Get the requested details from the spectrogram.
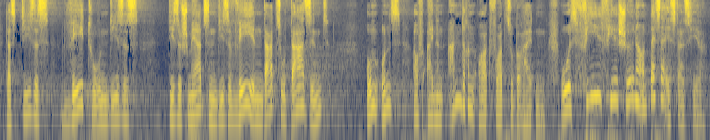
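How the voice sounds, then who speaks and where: A man voicing an unborn girl in a sermon story, gentle and wondering. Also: mid-range voice, big pitch swings, takes it slowly, breathy edge, in a large hall, full character voice. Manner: hesitant, wondering.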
